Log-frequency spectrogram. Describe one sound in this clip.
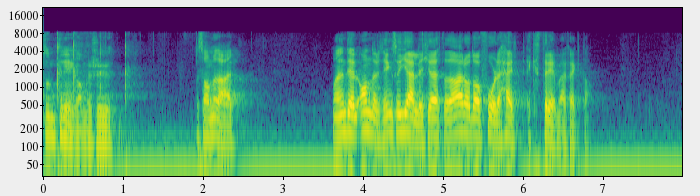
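A man lectures in a large, echoing hall, speaking calmly and clearly.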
